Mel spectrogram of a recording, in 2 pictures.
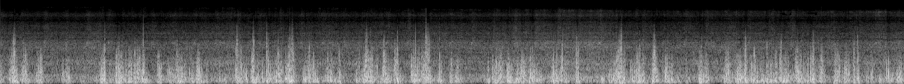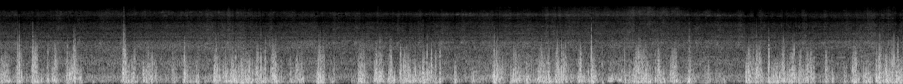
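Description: Passenger train coach running at speed: a steady rush of wind on the microphone over a dense rattle and clatter of the carriage and its wheels on the rails.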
